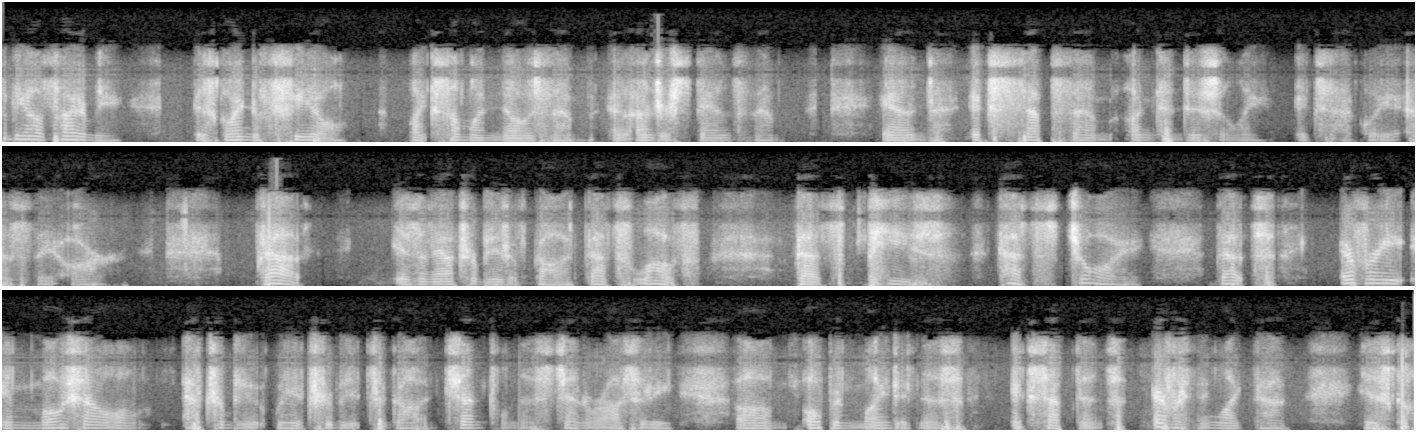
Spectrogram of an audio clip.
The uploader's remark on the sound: ACIM Daily Conference Call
